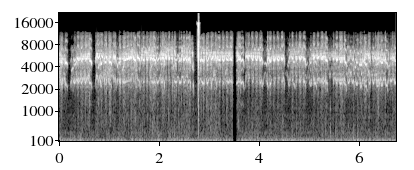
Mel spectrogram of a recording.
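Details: Nestling American kestrels in a barn-side nest box overlooking hilly meadows near Prairie du Chien, Wisconsin, June 2022; sustained harsh, hissing high-pitched calling with short gaps, one sharp click, steady low hum.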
